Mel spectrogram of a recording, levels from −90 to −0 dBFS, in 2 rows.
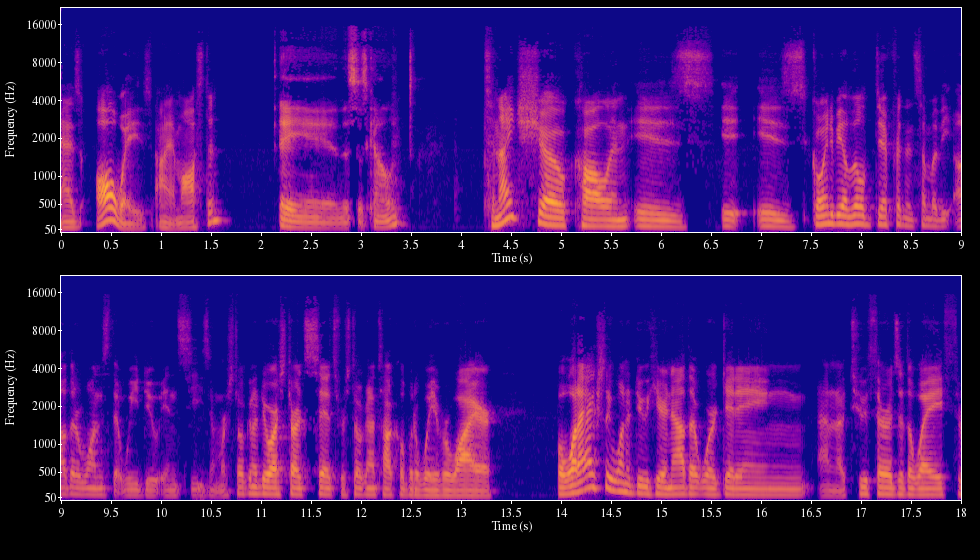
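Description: No technical faults are audible anywhere in the speech.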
